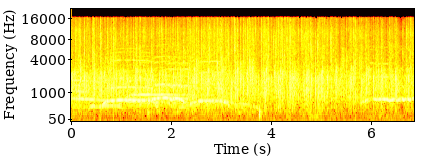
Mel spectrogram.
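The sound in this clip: A small studio audience applauds with steady, dense clapping that holds for the whole stretch, loud and continuous, with no speech over it.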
